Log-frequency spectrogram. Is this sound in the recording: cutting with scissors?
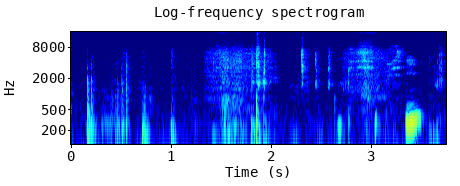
yes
